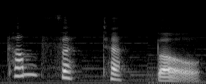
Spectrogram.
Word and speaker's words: comfortable: OK, 所以 hose 这个字我们一定要会, 因为是洞, 下一个字 comfort, comfort 是舒适, comfortable, comfort 是舒适, 加一个 able 就变哦舒适的 comfortable comfortable 一加了 able 之后它的发音就变有四段了 comfortable 但是高音还是在第一段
